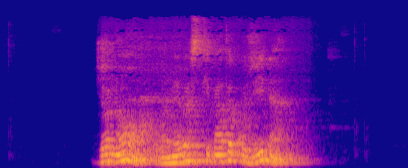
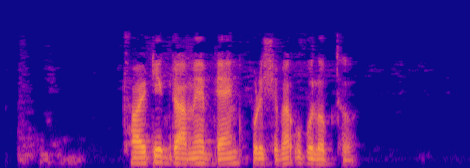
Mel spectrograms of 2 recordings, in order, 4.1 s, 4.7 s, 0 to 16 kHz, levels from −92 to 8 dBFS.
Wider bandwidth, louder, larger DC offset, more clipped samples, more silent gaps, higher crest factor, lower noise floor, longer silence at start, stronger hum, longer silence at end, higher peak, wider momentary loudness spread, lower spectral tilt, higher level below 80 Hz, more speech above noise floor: first, 11 kHz vs 7.6 kHz; about the same, -17 LUFS vs -19 LUFS; neither; neither; neither; about the same, 16 dB vs 20 dB; first, -81 dBFS vs -76 dBFS; first, 1 s vs 0.45 s; neither; about the same, 1.05 s vs 1.15 s; about the same, -4 dBFS vs -2 dBFS; about the same, 9 LU vs 8 LU; about the same, -7 dB/octave vs -6 dB/octave; about the same, -56 dBFS vs -60 dBFS; first, 66 dB vs 57 dB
